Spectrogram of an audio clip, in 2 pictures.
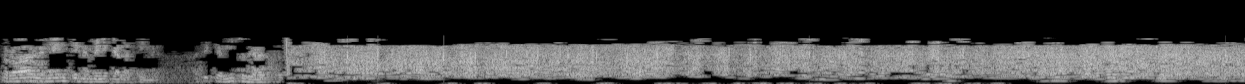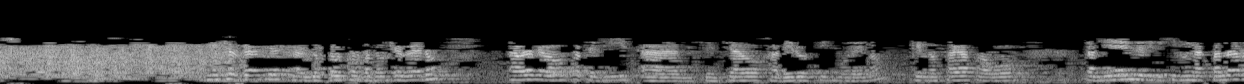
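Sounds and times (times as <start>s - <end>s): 
speech: 0.0s - 3.1s, 14.7s - 24.8s
audience applause: 2.8s - 15.1s.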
